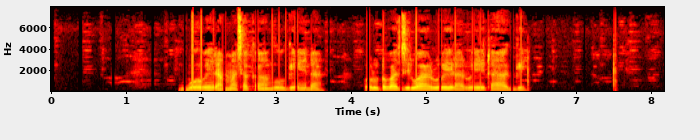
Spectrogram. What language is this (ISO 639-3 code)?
lug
